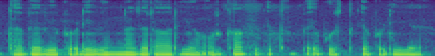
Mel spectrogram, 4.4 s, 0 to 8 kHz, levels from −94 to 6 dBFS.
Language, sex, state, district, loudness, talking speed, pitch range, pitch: Hindi, male, Rajasthan, Nagaur, -17 LUFS, 180 wpm, 110-125 Hz, 115 Hz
